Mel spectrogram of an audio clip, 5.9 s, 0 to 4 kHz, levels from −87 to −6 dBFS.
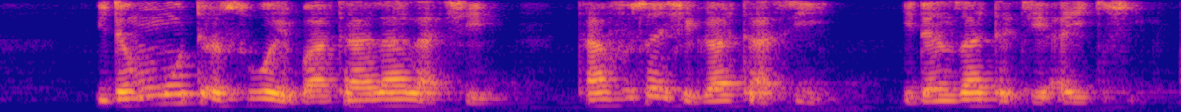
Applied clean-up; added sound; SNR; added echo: none; none; none; reverberation time 0.2 s.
